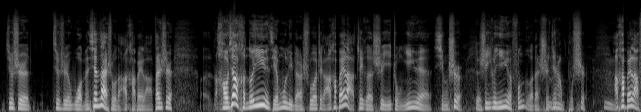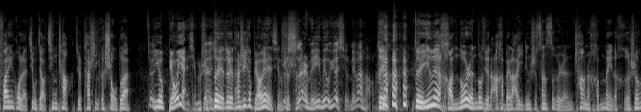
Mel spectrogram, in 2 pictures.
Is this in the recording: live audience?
no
